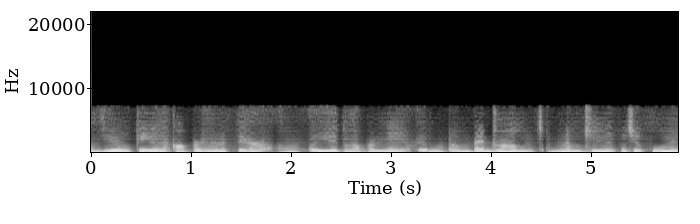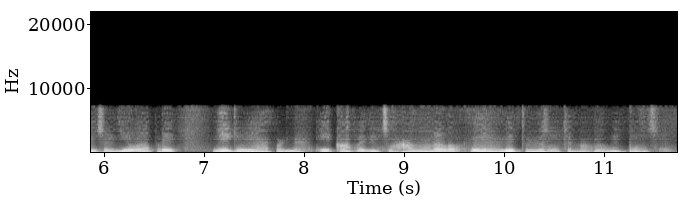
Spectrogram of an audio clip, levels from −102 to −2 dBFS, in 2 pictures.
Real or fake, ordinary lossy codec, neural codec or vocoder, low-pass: fake; none; codec, 44.1 kHz, 0.9 kbps, DAC; 7.2 kHz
